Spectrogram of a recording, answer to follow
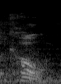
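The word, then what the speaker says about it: koan: See, the idea of asking the question, it's something called a cone. It's spelled K-O-A-N, maybe with an E? Probably not with an E. No E.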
